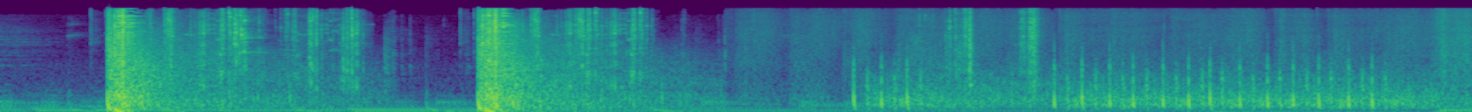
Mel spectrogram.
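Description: Video game gunfire: two loud separate shots with ringing tails, then a quick steady stream of automatic fire rattling evenly for several seconds, fairly close and with no talking.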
